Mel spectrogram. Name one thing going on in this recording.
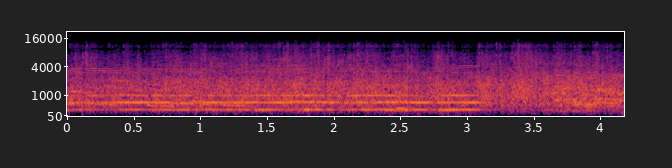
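A bowed string instrument plays a long, steady, droning note.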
